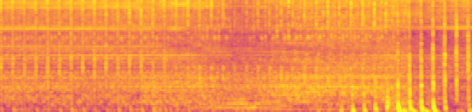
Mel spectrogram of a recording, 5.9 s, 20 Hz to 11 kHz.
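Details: 2012 Porsche Cayenne 3.0 diesel, steady idle with a sharp regular tick about three and a half per second over the rumble; exhaust leak suspected, unconfirmed; engine ticking.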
